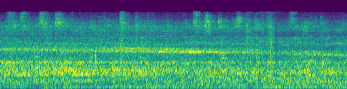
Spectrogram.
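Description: Electric Skytrain car in motion, heard from inside the carriage: a steady rumble of wheels on rail with a faint steady whine and scattered light ticks.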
